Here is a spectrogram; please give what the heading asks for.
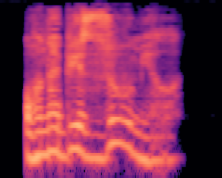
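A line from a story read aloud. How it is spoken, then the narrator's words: Barely breathed out. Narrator (Russian): еле выдохнула она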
